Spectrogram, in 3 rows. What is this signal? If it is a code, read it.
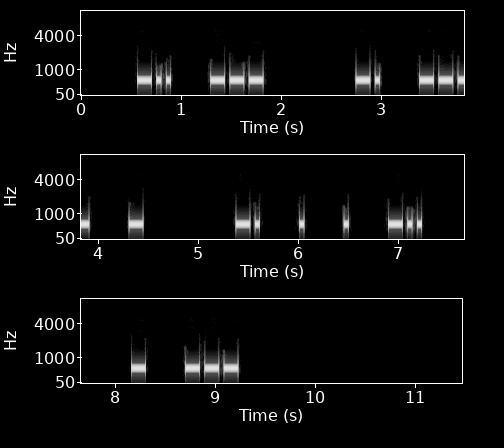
Morse code, heard as a keyed tone, about 25 wpm, spaced as for 15 wpm, 600 Hz. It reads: DO NOT NEED TO
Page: intermediate-practice-files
